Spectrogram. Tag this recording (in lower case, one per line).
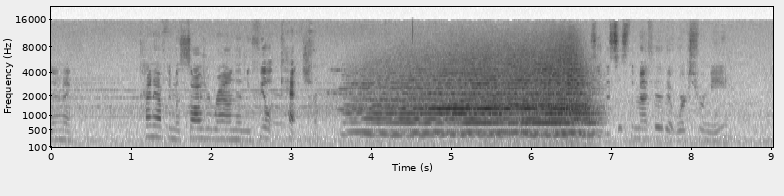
train whistle
outside, urban or man-made
speech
